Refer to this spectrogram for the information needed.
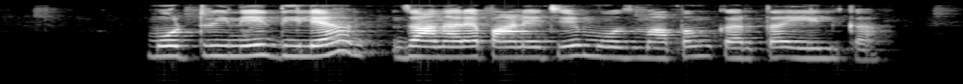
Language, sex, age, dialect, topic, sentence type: Marathi, female, 31-35, Northern Konkan, agriculture, question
